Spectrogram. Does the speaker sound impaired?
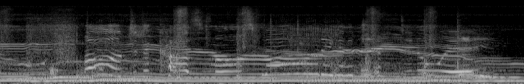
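No.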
